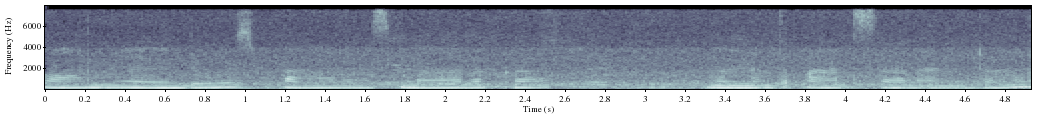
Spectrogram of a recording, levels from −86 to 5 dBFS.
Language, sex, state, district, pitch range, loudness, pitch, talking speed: Telugu, female, Andhra Pradesh, Manyam, 180-200 Hz, -14 LUFS, 190 Hz, 75 wpm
